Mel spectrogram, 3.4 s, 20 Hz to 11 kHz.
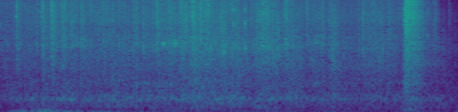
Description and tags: Metallic Blind
Closing a metal blind on the street. Sound recorded with ZOOM H4 and the built-in microphone. Date and time of recorded sound: 2012-01-13 19:15
blindmetallic-sound, industrial, mechanical-noise, metallic, stora, street, warehouse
